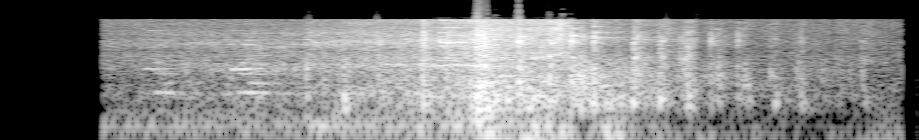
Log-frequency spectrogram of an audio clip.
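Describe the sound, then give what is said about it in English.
A train rumbles along the rails with a steady rhythmic clatter of wheels, swelling louder midway as if passing, then easing slightly, heard alone without voices. “Excuse me, is this train going to Petten?”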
